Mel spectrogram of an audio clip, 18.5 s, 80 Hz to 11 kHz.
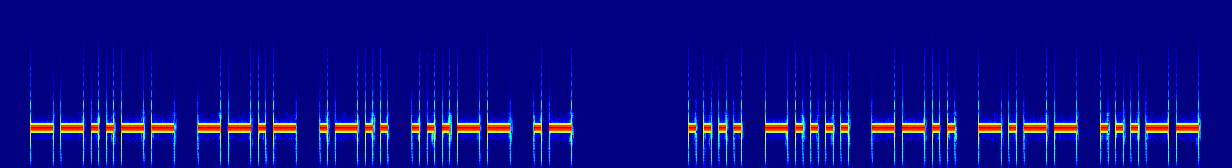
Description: Morse code, heard as a keyed tone, about 10 wpm, 800 Hz. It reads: ,QL3A H6ZY3
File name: LEZIONI / 10 SIGNS / 10D COMA 10wpm 3013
